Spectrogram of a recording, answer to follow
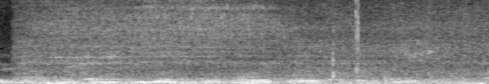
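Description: Steady hiss with faint, distant voices under it.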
